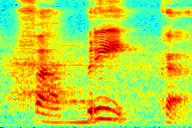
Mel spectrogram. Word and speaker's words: fábrica: palavra tá bom então por exemplo ele trabalhava em uma fábrica de peças para carros ele trabalhava em uma fábrica qual é a sílaba forte pa depois eu tenho não se fabrica mais esse modelo de carro qual seria a sílaba forte aí fábrica tá na eu tenho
